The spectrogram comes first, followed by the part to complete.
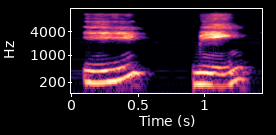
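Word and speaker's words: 移民: 移民, second tone. 移民.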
